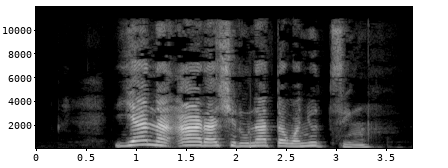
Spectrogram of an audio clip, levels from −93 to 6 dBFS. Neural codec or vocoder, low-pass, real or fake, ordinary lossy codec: none; 10.8 kHz; real; AAC, 48 kbps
